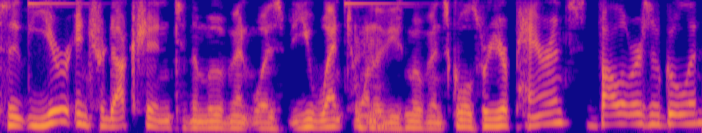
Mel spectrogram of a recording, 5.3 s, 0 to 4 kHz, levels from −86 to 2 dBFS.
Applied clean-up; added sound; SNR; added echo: classical method Wiener filter.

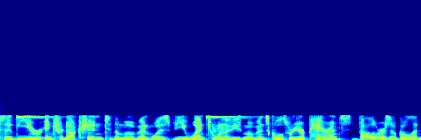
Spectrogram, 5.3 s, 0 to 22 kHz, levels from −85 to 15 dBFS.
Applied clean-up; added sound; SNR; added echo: classical method log-MMSE.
